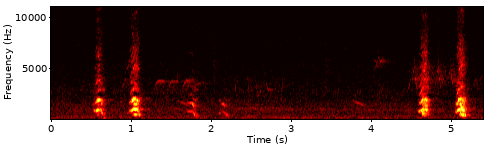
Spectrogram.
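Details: Bouvier des Flandres dog giving short sharp barks, two at the start and two more near the end, with a few softer whines between and quiet pauses.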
